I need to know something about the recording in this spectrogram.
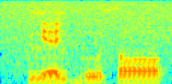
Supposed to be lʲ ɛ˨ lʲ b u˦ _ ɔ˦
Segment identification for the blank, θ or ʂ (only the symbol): θ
